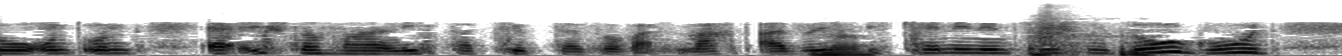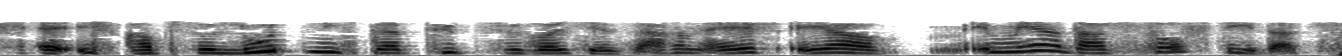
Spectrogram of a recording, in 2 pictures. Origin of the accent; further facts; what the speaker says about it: Nagold, Baden-Württemberg, Germany; Ich komme aus dem Schwarzwald, ich komme aus Nagold.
